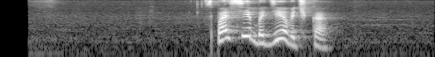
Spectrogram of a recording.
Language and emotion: Russian, positive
